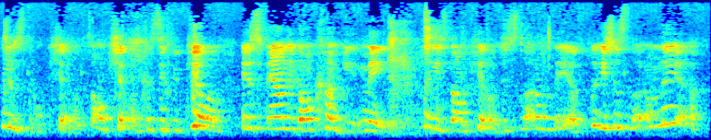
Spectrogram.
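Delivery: retold pleading. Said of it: "I'm begging them".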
